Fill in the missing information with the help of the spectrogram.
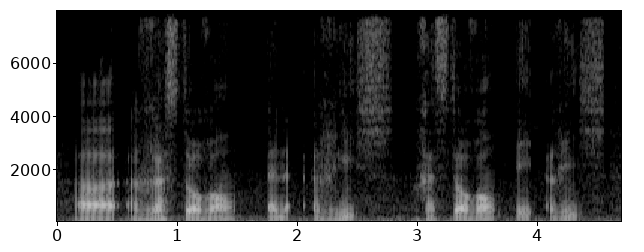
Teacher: in French we pronounce it at the back of our mouth, close to the uvula. So when we push our tongue back a bit, it forces our tongue to pronounce the R sound further back in the mouth. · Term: French R sound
